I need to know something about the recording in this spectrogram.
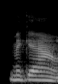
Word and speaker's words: McGowan: Would you pronounce it Gowan? Yes, you would. Even though it's W-N, like gown, like a dress, gown. I think, well. Gowan would be W-A-N. But the W is kind of pronounced W, so McGowan.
